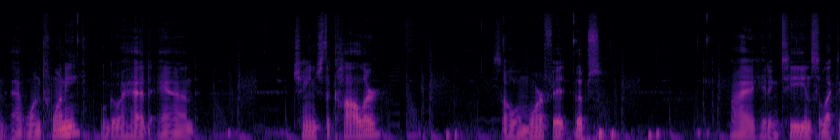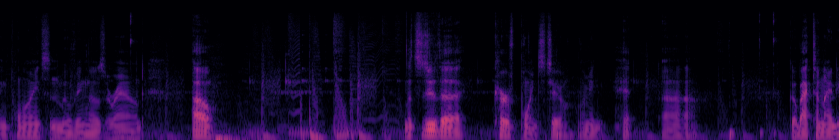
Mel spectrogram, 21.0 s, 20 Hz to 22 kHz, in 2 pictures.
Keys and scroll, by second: 5.5 t, 7.7 super+z, 8.1 super+t, 8.6 t, 17.6 super+z.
